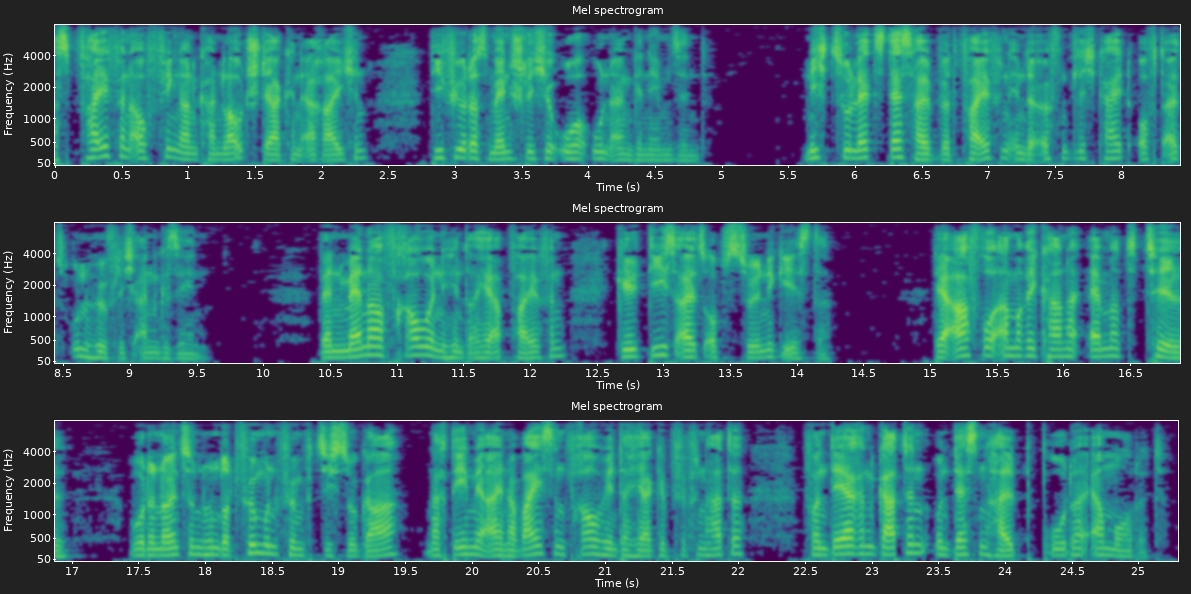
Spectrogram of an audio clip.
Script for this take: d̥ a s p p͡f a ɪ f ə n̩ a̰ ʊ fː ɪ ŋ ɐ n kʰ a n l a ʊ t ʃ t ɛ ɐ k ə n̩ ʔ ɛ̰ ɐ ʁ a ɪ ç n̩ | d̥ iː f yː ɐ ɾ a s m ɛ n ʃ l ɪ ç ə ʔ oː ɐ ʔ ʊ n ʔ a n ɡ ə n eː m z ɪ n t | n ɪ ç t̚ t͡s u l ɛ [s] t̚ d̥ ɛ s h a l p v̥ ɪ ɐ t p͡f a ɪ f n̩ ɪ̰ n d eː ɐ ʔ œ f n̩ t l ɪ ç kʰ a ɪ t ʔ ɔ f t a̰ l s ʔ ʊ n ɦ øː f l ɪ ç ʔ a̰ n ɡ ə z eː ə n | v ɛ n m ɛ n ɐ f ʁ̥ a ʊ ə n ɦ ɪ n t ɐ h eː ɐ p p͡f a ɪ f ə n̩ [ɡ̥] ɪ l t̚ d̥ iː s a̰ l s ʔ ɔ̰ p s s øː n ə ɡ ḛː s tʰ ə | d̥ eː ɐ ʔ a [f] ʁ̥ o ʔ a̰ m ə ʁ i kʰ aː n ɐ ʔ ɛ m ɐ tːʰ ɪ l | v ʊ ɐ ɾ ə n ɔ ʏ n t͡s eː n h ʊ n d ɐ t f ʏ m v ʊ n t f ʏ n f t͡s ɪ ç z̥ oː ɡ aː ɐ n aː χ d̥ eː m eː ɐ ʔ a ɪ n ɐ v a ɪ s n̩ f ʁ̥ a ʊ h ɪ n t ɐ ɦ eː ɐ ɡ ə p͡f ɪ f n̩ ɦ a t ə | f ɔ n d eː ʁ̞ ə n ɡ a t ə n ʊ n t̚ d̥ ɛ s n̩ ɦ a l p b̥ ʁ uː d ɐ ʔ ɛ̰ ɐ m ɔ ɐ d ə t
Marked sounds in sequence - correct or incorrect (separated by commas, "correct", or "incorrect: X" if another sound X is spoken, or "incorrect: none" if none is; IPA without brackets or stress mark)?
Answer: incorrect: t͡s, correct, correct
